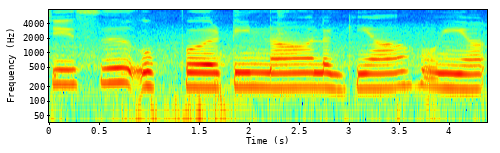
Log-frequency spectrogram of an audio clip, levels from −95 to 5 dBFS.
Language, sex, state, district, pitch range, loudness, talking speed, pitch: Punjabi, female, Punjab, Kapurthala, 190-200 Hz, -13 LUFS, 70 wpm, 195 Hz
